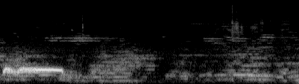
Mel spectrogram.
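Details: A single loud, low, smooth dove coo lasting just over half a second, slightly dropping at its end, followed by soft murmuring background noise and faint indistinct sounds.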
